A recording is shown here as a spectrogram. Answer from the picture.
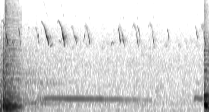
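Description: Young chicks peeping: a run of short, high, downward-sliding cheeps, several a second, after music cuts off about half a second in.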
